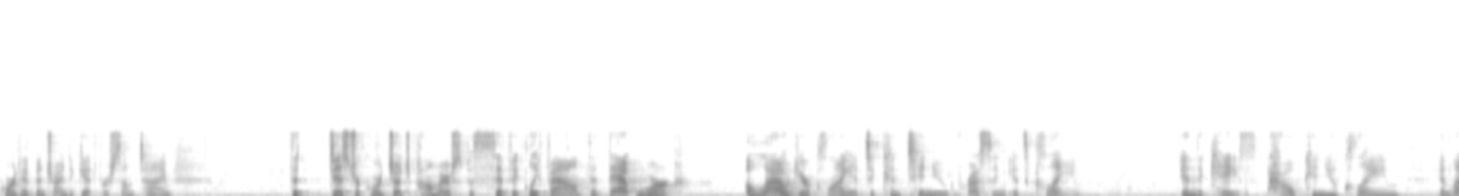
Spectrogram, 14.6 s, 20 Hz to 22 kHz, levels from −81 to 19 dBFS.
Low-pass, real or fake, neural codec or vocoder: 7.2 kHz; real; none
